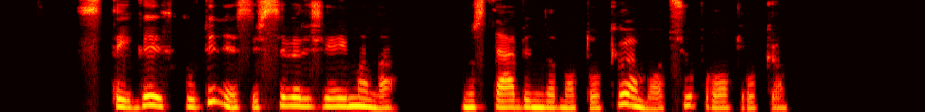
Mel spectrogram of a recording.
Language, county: Lithuanian, Kaunas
